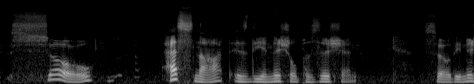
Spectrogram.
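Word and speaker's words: s₀: S of t equals negative 16 t squared plus v sub 0, or v naught t, plus s sub 0, or also it's pronounced s naught.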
